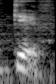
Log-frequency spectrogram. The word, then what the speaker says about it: gif: Don't give a shit if it's supposed to be gif. It's a gif. There's a hard G at the front. I refute all evidence that says otherwise.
